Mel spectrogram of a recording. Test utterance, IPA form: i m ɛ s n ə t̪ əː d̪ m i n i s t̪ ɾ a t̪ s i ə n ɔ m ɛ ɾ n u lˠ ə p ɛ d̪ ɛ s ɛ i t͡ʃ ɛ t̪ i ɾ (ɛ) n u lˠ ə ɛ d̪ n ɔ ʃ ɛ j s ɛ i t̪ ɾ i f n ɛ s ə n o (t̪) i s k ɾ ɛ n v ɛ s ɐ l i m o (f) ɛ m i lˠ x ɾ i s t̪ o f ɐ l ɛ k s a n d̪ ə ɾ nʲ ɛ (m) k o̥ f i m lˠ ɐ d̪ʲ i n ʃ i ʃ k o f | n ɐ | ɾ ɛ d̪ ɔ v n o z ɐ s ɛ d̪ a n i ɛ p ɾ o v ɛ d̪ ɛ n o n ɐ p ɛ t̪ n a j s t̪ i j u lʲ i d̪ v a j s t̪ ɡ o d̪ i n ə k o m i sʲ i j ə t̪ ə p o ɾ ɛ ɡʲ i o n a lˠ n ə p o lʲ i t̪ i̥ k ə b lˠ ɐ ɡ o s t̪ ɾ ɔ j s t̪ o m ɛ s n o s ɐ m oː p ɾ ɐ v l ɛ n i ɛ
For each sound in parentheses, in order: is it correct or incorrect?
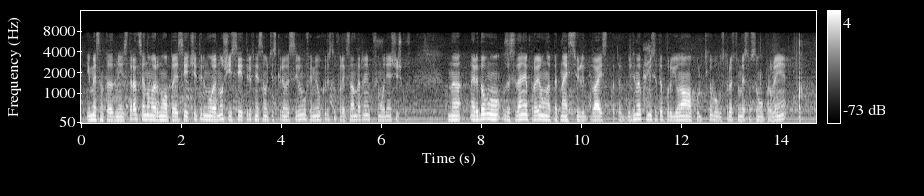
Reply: incorrect, correct, correct, incorrect

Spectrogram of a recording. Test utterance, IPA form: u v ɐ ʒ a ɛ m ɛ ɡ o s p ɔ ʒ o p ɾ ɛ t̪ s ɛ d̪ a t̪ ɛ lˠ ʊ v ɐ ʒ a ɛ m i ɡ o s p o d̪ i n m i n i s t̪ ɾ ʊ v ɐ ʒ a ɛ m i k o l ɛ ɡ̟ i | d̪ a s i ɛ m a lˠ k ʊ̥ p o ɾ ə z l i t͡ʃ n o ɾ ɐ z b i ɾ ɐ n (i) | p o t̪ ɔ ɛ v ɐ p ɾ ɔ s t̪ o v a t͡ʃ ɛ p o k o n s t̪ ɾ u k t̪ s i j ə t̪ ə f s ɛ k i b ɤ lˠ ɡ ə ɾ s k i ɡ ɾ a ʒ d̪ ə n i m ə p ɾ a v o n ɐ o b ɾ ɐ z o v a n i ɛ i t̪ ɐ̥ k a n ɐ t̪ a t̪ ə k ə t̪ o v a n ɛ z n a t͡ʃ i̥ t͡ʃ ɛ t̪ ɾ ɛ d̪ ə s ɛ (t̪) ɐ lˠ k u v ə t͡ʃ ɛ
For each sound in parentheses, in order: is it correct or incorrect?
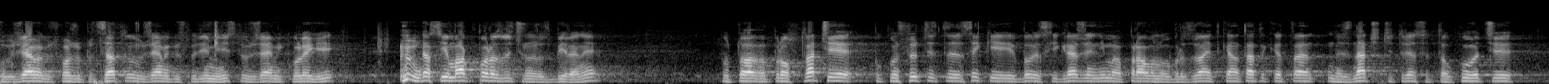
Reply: incorrect, correct

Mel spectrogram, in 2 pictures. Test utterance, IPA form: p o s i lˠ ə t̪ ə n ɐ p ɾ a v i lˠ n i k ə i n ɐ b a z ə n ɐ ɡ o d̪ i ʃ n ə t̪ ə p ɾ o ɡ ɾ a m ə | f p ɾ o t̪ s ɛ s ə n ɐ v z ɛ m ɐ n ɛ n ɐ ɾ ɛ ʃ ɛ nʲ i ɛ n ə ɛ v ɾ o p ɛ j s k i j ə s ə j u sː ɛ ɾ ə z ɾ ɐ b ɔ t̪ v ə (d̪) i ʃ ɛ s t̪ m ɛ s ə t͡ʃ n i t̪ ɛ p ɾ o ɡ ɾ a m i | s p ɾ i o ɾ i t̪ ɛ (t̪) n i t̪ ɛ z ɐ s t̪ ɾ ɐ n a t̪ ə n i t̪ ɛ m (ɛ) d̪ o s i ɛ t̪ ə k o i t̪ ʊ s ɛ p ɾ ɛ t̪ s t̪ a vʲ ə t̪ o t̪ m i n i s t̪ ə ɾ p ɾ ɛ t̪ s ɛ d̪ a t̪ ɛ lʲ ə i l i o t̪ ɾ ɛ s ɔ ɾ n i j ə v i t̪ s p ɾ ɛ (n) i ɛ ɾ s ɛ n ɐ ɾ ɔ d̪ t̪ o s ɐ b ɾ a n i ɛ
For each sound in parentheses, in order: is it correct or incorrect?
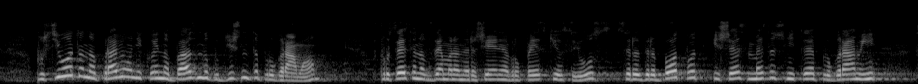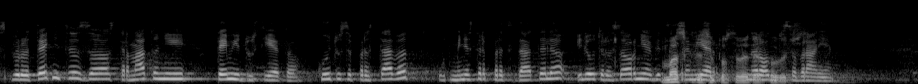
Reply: incorrect, correct, incorrect, incorrect

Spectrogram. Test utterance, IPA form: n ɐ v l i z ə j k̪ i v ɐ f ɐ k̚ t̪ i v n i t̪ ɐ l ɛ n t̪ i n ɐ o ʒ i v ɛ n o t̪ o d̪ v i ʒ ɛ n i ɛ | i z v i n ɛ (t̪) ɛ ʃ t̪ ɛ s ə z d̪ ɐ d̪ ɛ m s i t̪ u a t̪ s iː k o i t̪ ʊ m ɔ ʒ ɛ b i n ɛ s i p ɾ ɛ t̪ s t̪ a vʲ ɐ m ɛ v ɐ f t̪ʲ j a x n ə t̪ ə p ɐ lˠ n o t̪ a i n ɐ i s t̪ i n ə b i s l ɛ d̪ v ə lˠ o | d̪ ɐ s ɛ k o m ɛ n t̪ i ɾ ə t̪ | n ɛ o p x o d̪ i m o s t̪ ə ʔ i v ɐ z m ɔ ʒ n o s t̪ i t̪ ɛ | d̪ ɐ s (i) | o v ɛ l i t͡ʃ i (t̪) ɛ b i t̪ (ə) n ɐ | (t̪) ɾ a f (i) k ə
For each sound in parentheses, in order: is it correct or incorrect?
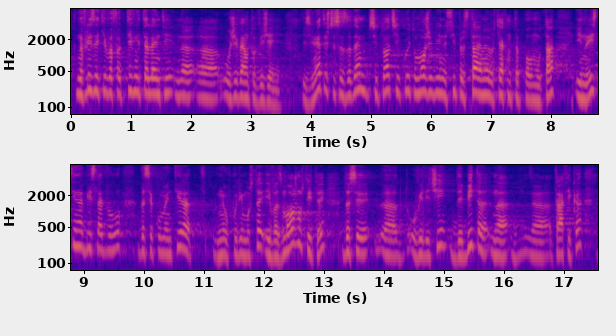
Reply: correct, incorrect, incorrect, correct, correct, correct

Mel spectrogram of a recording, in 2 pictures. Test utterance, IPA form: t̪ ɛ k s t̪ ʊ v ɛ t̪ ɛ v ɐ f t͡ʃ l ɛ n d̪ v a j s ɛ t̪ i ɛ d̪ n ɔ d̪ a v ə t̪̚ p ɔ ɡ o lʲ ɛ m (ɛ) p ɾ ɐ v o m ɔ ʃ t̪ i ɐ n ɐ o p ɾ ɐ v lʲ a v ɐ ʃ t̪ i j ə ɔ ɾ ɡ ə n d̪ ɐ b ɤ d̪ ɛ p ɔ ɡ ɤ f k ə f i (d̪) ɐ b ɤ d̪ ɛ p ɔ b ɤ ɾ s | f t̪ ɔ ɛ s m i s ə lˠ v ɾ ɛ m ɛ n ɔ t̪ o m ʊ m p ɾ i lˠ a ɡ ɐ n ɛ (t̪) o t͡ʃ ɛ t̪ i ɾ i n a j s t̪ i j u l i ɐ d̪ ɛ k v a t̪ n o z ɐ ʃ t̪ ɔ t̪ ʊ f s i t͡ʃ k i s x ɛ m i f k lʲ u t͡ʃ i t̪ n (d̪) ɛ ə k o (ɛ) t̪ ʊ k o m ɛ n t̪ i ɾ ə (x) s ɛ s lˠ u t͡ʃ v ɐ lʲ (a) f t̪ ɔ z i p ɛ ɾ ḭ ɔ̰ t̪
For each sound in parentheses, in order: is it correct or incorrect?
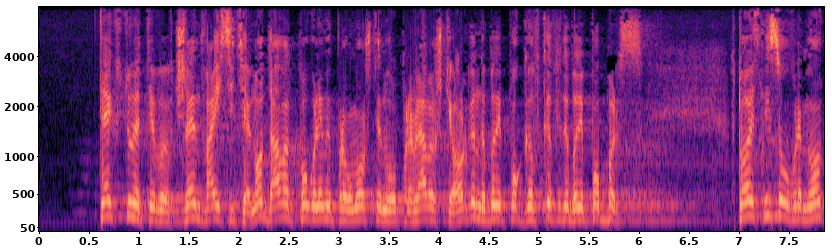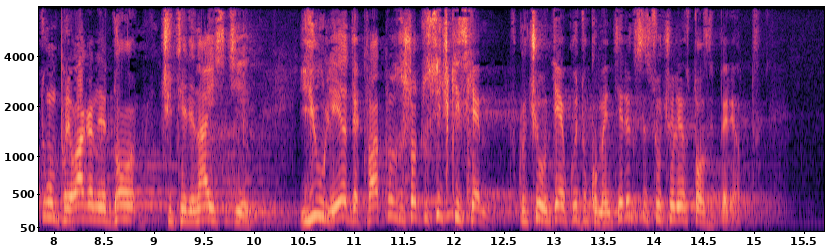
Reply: incorrect, correct, incorrect, incorrect, incorrect, correct, incorrect

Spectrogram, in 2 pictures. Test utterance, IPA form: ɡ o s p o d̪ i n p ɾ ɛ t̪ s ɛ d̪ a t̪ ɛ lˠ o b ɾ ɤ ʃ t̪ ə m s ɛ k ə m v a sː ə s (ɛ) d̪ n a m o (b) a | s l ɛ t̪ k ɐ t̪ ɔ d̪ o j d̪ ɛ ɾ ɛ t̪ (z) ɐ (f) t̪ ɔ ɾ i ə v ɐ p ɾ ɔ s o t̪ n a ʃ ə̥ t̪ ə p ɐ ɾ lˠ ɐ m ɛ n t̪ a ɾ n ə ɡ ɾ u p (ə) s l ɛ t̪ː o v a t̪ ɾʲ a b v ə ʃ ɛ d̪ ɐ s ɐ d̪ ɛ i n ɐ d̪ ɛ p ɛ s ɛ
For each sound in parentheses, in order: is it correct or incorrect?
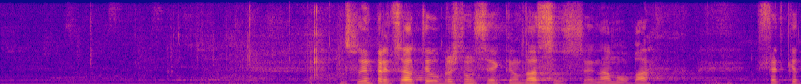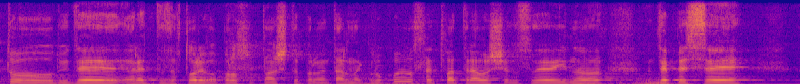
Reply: correct, correct, correct, correct, correct

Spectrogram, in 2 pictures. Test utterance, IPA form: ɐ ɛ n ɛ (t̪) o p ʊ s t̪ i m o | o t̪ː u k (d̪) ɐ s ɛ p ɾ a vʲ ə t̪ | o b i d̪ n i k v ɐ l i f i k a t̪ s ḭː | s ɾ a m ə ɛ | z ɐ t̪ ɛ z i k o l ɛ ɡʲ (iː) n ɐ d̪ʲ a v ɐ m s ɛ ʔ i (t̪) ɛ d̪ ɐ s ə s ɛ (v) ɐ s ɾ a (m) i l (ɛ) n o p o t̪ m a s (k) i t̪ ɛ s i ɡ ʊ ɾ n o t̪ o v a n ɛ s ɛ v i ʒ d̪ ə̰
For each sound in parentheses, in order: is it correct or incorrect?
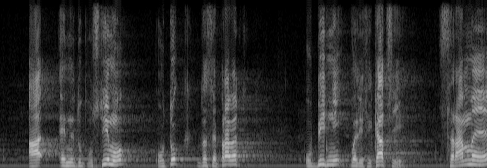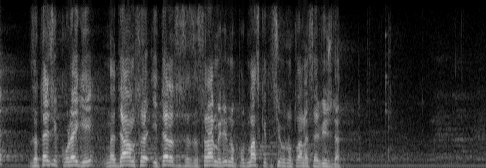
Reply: incorrect, correct, incorrect, correct, incorrect, correct, incorrect, correct

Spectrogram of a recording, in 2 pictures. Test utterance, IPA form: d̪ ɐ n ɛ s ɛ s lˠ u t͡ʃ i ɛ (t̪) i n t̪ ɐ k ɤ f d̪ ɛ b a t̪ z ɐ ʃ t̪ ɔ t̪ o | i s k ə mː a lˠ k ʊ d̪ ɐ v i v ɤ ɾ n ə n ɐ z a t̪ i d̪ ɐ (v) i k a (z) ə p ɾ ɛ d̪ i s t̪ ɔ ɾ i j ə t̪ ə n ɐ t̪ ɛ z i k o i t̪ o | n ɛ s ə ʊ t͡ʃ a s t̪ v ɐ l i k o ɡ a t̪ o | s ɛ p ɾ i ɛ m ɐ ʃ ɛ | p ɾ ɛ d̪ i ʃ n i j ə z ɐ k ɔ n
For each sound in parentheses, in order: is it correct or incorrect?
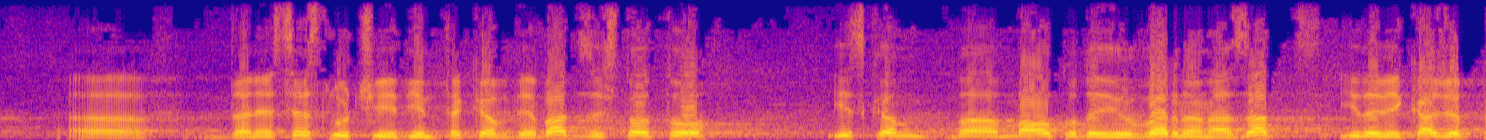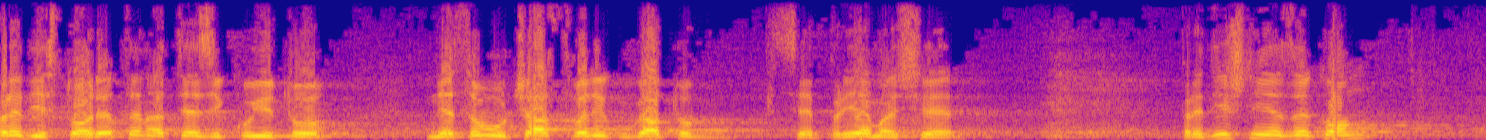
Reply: incorrect, correct, incorrect

